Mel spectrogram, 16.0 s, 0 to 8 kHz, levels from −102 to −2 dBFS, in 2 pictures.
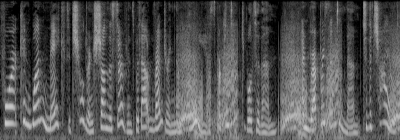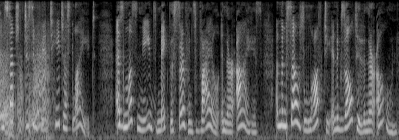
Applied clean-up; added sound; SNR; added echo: none; Zipper (clothing); 4 dB; none.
